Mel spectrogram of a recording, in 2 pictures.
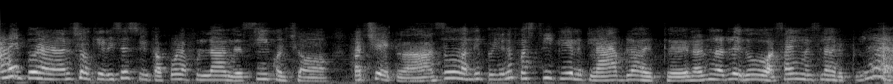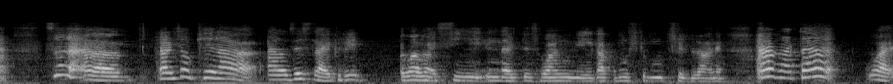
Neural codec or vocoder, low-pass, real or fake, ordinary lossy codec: codec, 32 kHz, 1.9 kbps, SNAC; 7.2 kHz; fake; AAC, 32 kbps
